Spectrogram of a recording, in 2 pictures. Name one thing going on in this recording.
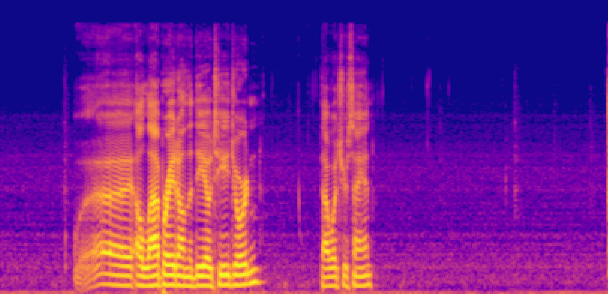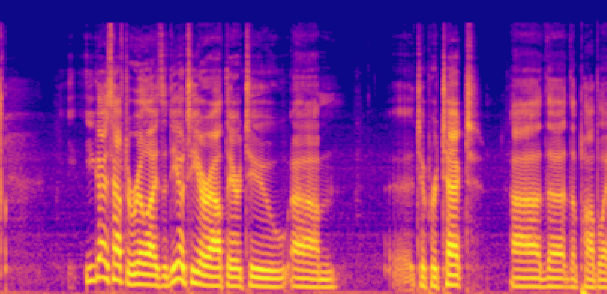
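A man speaks calmly and close into a microphone, in short bursts with pauses.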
